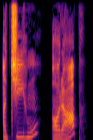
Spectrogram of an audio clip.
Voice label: Conversation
